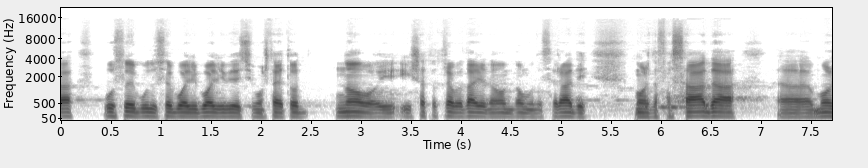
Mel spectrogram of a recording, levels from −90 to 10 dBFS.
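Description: A noise suppressor applied to music or sounds stays on throughout, mistaking steady, sustained material for noise and swinging the level by around 10 dB. Attacks pass while held parts thin, unlike a gate, which shuts fully. Sound cut by the noise suppressor dips hardest at 0.12–0.46 s (about 15 dB), 2.41–2.77 s (about 18 dB), 3.64–3.86 s (about 13 dB), 5.55–5.76 s (about 16 dB) and 6.77–7.2 s (about 16 dB). These are brief sags in sustains, not clean dropouts.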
